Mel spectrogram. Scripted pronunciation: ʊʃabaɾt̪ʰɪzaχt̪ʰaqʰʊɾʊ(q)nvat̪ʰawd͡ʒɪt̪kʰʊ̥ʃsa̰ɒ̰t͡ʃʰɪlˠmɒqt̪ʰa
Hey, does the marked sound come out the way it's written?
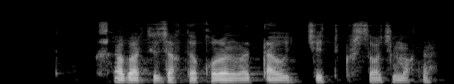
no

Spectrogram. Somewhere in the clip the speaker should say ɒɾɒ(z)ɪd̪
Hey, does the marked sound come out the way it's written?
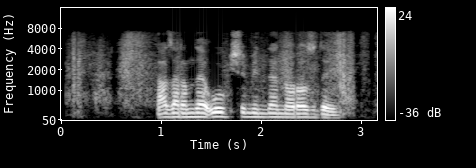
yes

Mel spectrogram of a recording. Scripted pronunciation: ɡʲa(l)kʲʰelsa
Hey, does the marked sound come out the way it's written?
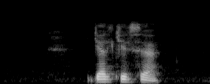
yes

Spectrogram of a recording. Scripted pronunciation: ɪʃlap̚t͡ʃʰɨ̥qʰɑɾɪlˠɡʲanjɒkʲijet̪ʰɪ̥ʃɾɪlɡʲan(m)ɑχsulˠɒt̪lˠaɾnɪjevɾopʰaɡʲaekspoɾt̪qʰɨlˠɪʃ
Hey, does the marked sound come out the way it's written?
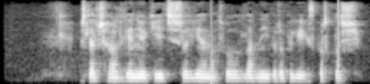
yes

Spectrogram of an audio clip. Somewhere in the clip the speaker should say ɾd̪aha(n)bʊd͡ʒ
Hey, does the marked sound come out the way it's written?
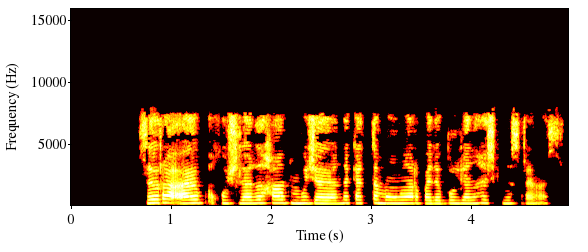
no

